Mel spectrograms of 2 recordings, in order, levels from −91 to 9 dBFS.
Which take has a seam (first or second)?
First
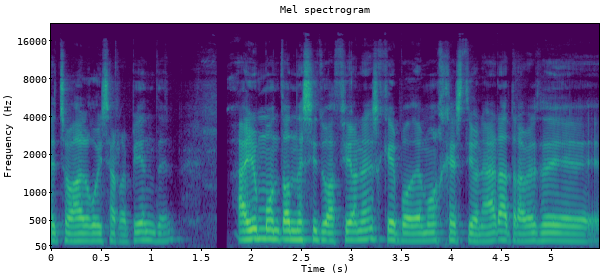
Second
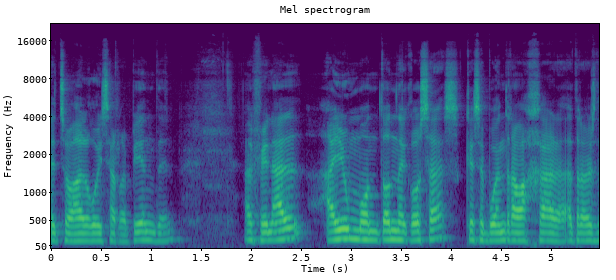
first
